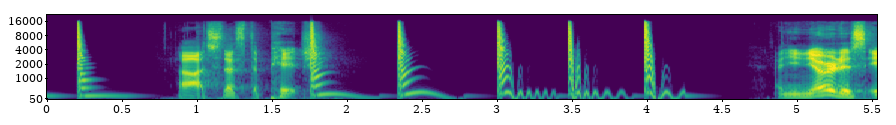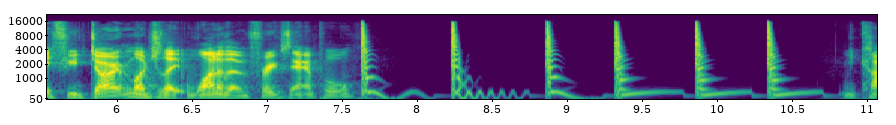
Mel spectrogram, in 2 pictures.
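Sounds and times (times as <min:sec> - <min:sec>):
plucky synth notes with pitch sweep: 0:00.0 - 0:00.8, 0:01.7 - 0:04.4, 0:07.6 - 0:10.9.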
